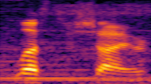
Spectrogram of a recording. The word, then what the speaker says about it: Leicestershire: dave jones where is he from he is from now i'm going to butcher the name lestershire he says it pronounced yeah leicestershire in the uk how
